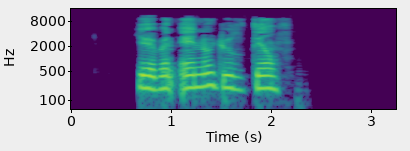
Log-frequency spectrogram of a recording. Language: Tepeuxila Cuicatec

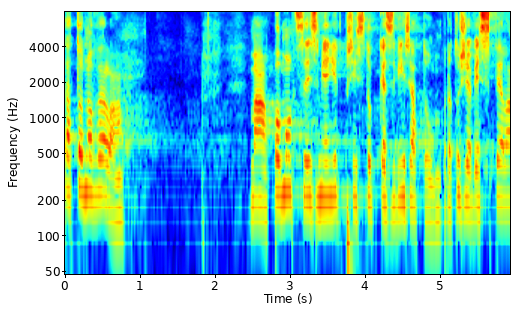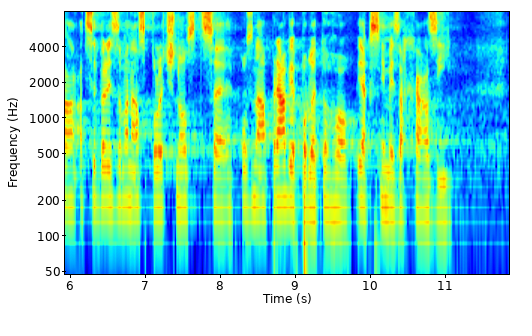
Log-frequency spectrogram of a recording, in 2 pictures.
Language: Czech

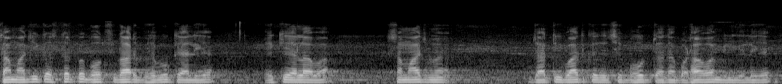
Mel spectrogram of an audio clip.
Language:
Maithili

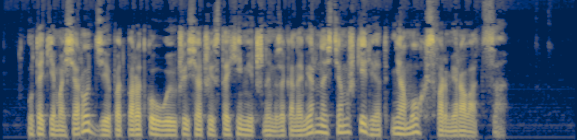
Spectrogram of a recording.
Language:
Belarusian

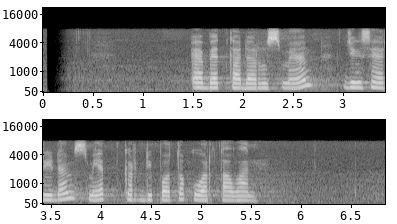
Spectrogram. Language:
Sundanese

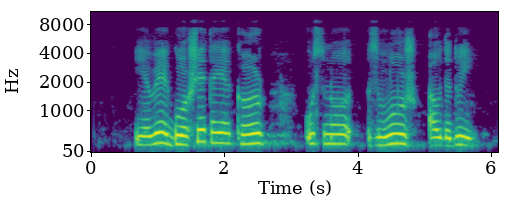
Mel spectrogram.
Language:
Pashto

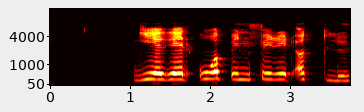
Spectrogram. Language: Icelandic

